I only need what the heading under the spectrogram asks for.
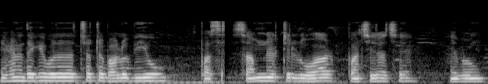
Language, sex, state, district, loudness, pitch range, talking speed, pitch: Bengali, male, West Bengal, Jalpaiguri, -14 LUFS, 140-160 Hz, 170 wpm, 150 Hz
